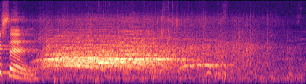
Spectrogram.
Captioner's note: cheering and applauding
